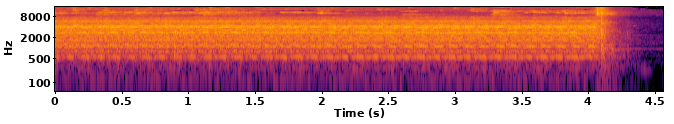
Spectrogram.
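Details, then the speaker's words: 1989 Austin Mini Designer, 998cc A-series engine, unrun for about three years, cranking on a freshly charged battery with the plugs removed before a compression test. Quick even whirr with no drag. Normal cranking. "so that all seems to be spinning over nicely there was a bit of oil came out which was good"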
